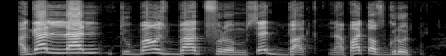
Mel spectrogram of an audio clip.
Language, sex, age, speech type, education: Nigerian Pidgin, male, 46-60, read, primary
